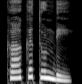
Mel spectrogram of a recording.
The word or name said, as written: ಕಾಕದೊಂಡೆ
